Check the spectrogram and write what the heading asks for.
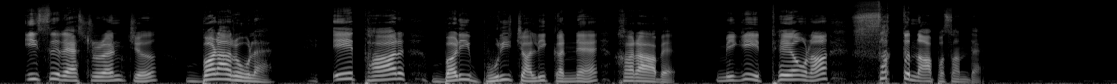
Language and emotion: Dogri, angry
